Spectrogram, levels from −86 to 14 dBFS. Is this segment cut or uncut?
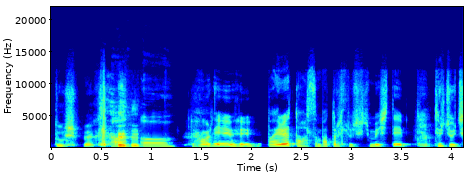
cut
